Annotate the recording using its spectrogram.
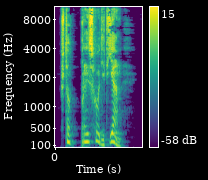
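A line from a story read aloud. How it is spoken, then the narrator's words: Barely audible question. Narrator (Russian): переспросила она едва слышно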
